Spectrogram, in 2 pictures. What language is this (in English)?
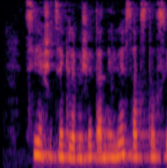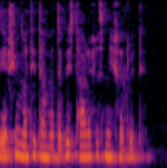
Georgian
